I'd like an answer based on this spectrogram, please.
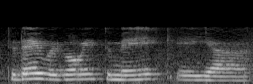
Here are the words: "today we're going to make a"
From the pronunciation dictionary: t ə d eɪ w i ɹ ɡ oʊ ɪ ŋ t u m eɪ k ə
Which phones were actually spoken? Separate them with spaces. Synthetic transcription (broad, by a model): t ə d eɪ w i ɹ ɡ oʊ ɪ ŋ t u m eɪ k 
